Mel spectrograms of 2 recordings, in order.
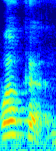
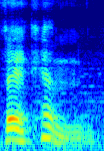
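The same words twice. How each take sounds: First: It is said in the speaker's plain accent. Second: It is said in an imitated French accent.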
